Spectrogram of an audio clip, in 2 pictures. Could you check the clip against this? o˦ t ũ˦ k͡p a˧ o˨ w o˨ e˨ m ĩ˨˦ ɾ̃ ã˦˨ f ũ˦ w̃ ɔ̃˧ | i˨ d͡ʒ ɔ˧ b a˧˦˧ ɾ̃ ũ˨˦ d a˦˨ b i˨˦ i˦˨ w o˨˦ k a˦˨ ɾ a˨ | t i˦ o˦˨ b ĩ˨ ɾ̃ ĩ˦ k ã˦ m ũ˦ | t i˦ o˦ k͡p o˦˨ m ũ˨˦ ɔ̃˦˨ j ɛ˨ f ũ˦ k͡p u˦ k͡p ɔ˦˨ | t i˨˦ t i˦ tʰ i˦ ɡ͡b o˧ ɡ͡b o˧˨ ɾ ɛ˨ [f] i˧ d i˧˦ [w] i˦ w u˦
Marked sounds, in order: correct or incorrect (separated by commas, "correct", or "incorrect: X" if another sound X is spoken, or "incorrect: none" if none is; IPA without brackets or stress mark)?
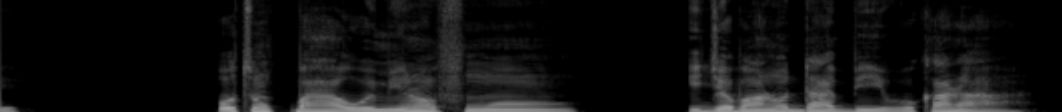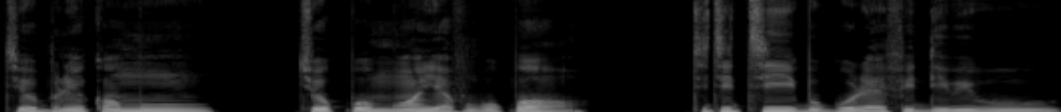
correct, correct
